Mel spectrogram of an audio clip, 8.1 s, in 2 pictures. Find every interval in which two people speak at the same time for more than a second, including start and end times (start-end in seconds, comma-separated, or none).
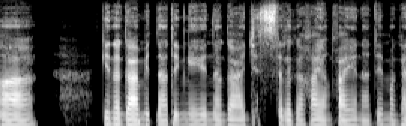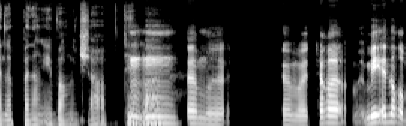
none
